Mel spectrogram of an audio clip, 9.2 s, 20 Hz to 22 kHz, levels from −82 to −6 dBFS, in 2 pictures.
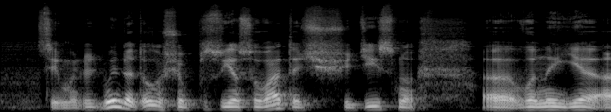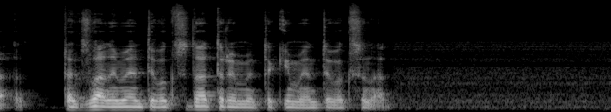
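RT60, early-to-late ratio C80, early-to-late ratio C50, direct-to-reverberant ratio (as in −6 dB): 0.45 s, 26.0 dB, 21.5 dB, 10.5 dB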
